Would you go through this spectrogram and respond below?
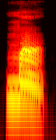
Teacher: ہم نے نون کی آواز کو چھپانا ہے، یہ نہیں کہ ہم نون پورا ادا کریں لیکن 2 حرکات دے دیں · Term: نون غنہ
